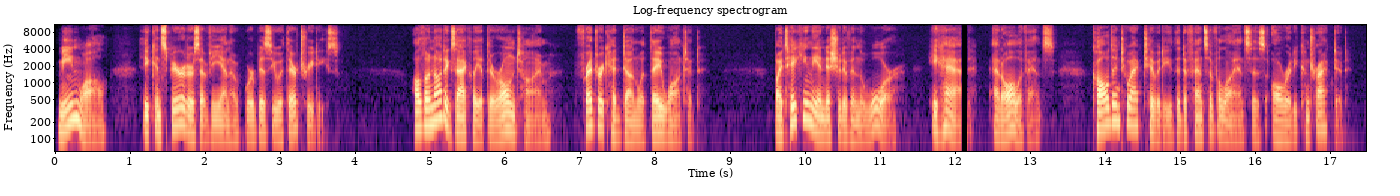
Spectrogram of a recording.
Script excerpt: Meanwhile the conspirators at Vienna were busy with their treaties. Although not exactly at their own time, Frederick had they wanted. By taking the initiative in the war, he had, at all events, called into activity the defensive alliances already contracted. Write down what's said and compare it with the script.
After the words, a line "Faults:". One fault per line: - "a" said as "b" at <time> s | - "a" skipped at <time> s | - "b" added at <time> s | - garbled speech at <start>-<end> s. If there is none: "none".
Meanwhile the conspirators at Vienna were busy with their treaties. Although not exactly at their own time, Frederick had done what they wanted. By taking the initiative in the war, he had, at all events, called into activity the defensive alliances already contracted.
Faults:
- "done what" added at 7.5 s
